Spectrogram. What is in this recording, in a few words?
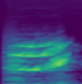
"Pu" muffled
